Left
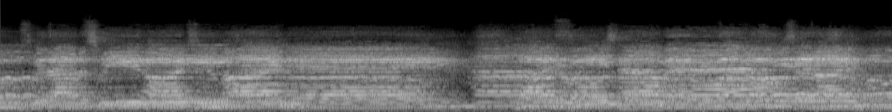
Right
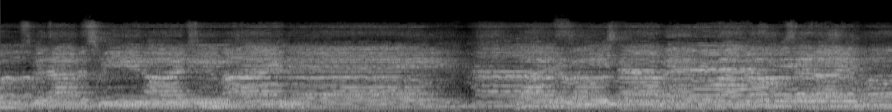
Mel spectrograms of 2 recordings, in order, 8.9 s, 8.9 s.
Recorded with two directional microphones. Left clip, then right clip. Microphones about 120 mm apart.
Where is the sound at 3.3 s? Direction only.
30° right (ahead or behind).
